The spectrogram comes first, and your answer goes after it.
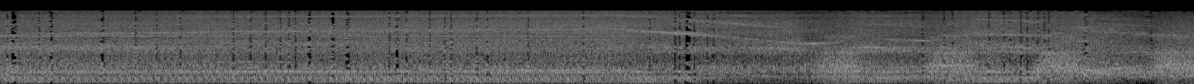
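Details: Cummins 855 Big Cam IV NTC 350 diesel, cold first start after an in-frame overhaul: loud, steady, even run with a high rushing note, no knocks or misses; fuel slow to reach the injectors, then runs normally.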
